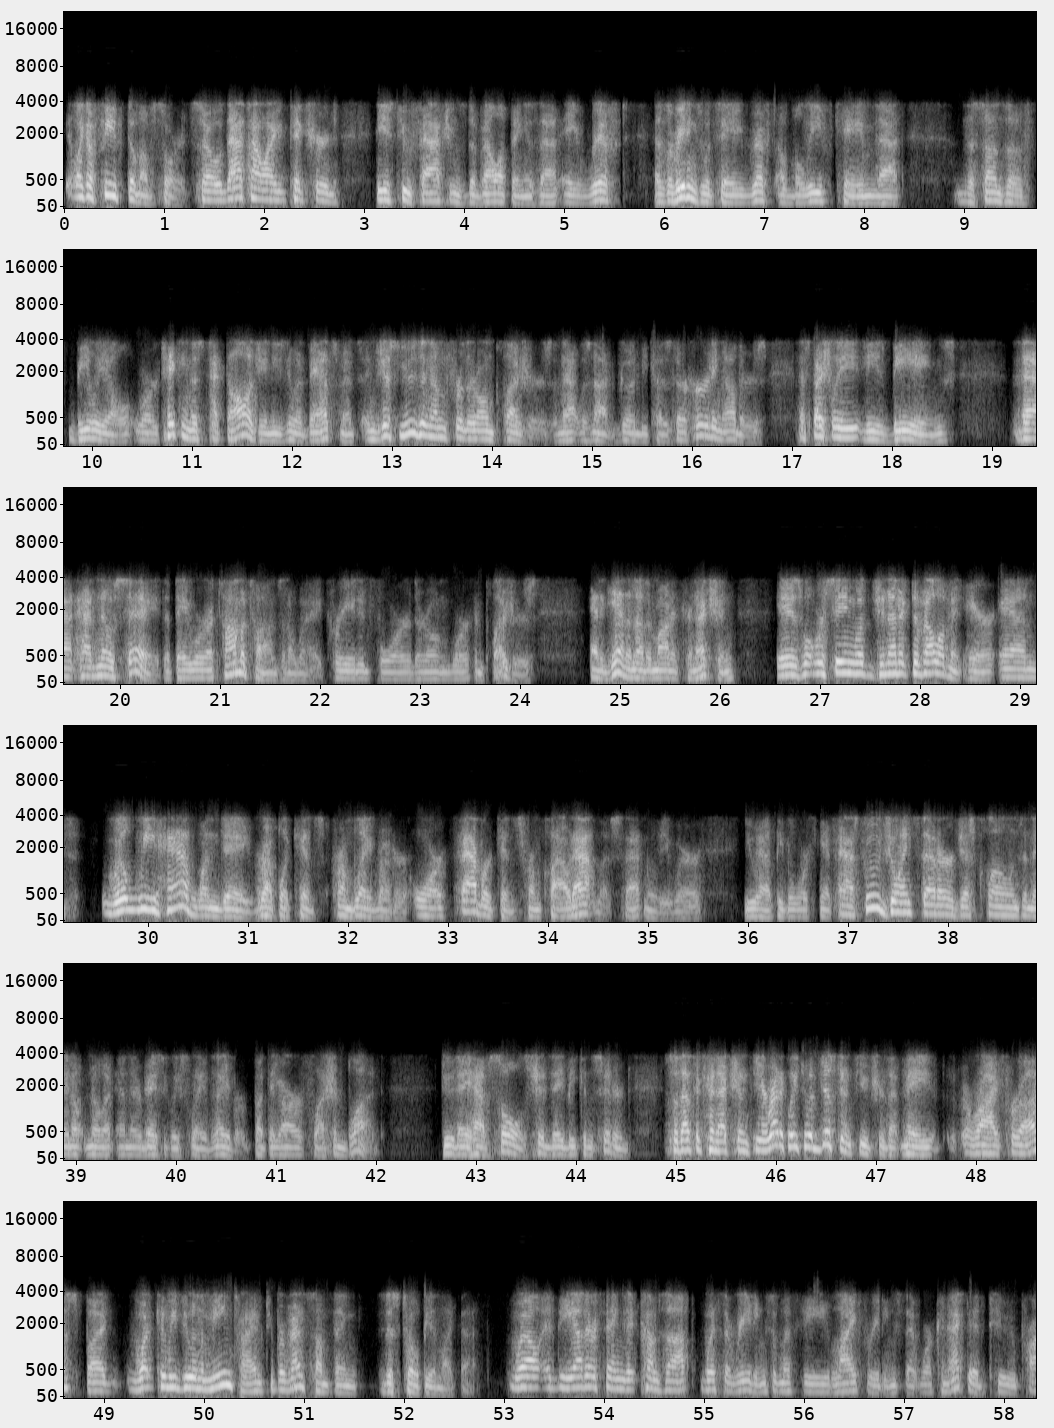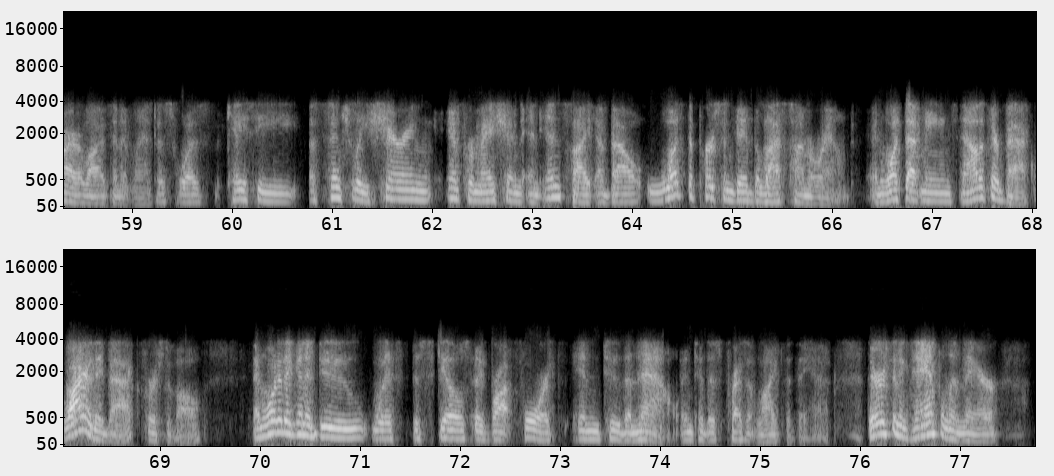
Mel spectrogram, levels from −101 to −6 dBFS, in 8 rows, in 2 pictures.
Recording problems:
garbled, watery; badly; nothing above 4 kHz

